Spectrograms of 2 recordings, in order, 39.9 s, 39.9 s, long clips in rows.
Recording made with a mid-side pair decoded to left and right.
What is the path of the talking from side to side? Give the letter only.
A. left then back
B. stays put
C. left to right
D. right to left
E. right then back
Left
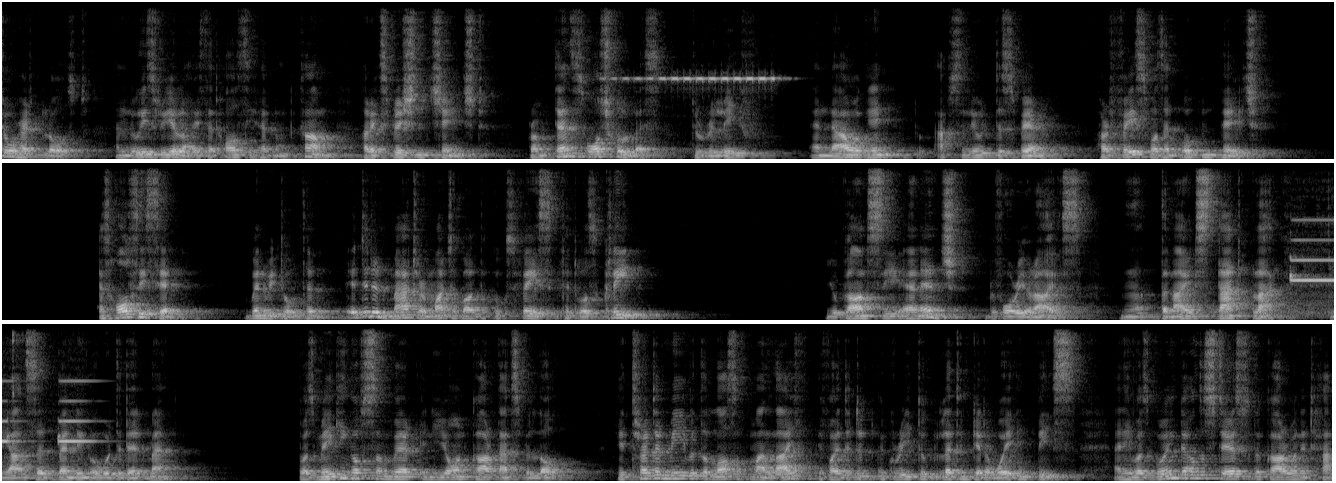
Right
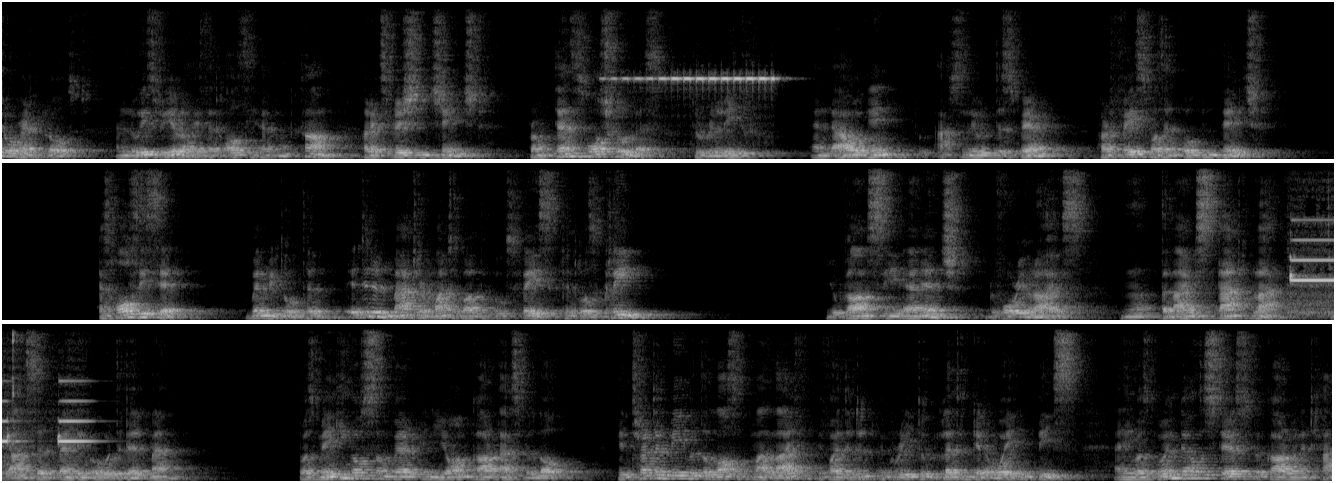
B.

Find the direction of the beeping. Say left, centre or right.
right.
